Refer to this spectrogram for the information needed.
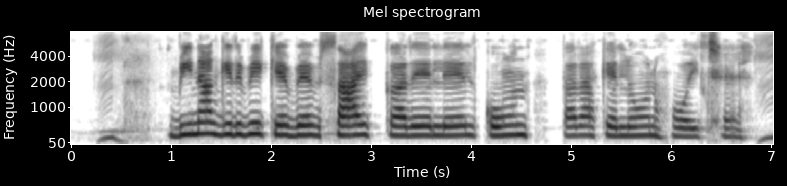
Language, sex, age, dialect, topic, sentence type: Maithili, female, 25-30, Bajjika, banking, question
